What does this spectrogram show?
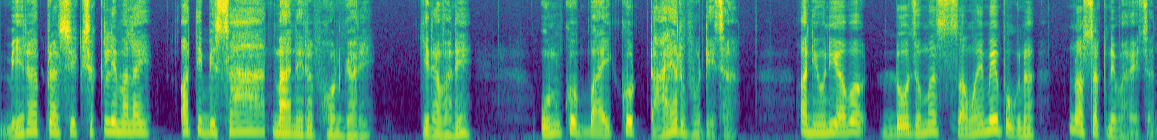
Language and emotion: Nepali, sad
